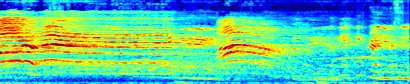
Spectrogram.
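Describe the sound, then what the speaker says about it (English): Screams and cheers from a concert crowd at a show, a dense sustained roar of high-pitched shrieking voices that swells in waves, loud and continuous. "Guys, we appreciate the energy, all the screams, the cheers."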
